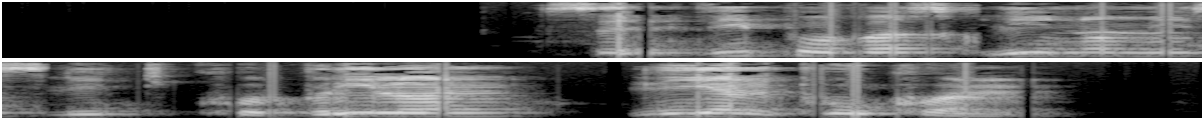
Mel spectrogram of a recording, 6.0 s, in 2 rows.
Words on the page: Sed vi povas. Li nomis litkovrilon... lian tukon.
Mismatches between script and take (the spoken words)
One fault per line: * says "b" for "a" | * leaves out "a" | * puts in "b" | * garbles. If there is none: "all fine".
all fine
